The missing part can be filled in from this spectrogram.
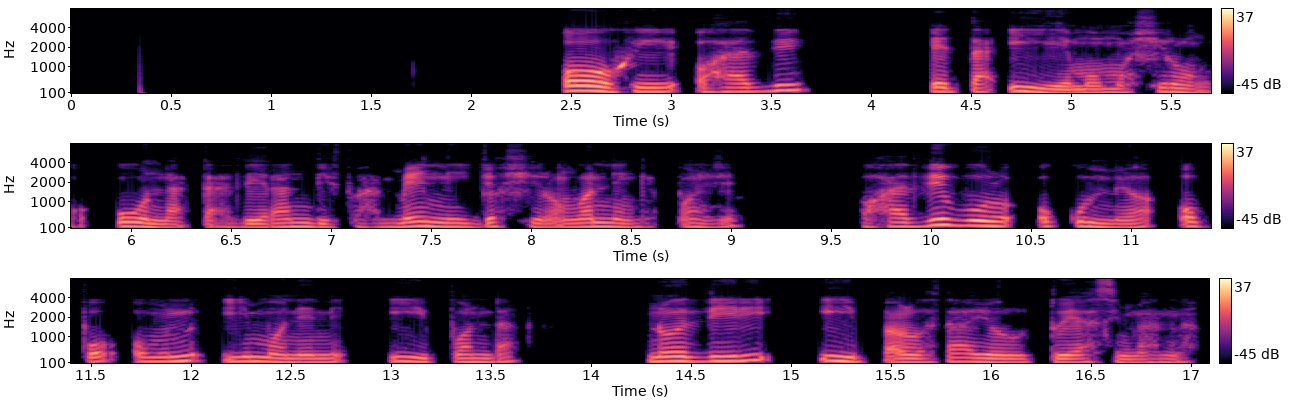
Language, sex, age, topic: Oshiwambo, male, 25-35, agriculture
